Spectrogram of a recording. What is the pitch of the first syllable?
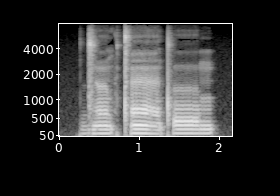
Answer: low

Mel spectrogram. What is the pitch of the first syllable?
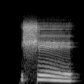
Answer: falling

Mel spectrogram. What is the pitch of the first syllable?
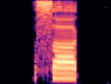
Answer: low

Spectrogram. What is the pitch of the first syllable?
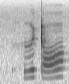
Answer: rising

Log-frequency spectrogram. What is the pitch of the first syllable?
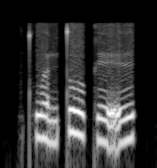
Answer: low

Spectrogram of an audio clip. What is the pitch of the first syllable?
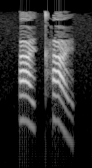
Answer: falling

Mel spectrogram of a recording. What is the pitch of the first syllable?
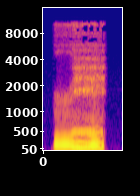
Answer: low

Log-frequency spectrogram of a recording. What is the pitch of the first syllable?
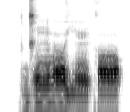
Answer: high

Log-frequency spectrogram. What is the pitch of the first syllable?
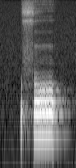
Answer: high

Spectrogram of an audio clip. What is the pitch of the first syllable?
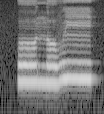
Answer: low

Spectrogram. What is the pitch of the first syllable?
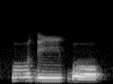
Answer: high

